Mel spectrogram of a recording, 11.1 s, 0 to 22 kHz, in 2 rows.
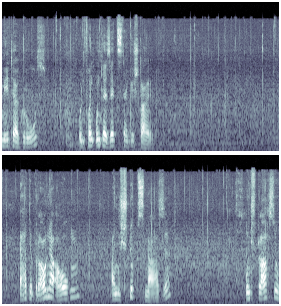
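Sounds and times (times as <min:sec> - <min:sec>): steady light rain hiss: 0:00.0 - 0:11.0
faint dripping ticks: 0:00.4 - 0:11.0.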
